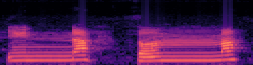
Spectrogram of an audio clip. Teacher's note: اس نون کے اوپر شد ہے، تشدید ہے، لہذا اس نون کو بھی ہم ایک الف کے برابر لمبا کر کے پڑھیں گے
